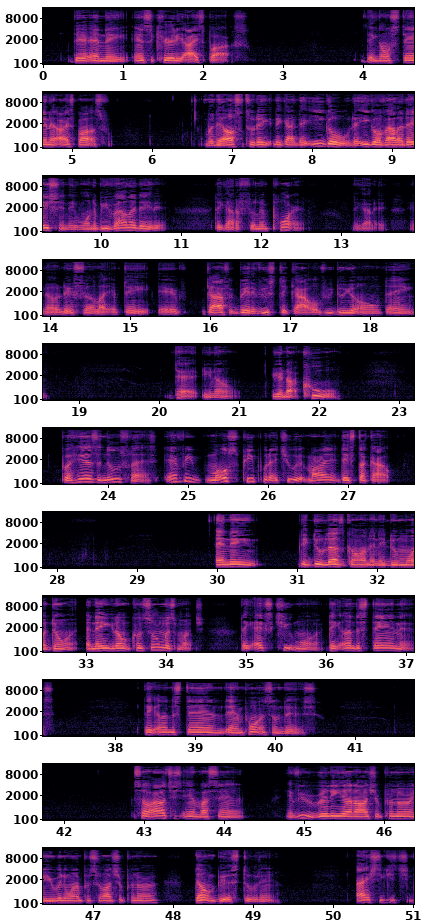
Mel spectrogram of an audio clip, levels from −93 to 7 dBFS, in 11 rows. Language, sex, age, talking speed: English, male, 20-39, 155 wpm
